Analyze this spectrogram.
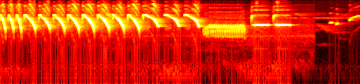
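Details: Canary singing a long, nonstop master song used for training other birds: a rapid series of about a dozen sharp, downward-swept high whistles, then a harsh buzzy trill and a few clipped high notes, with brief pauses near the end.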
